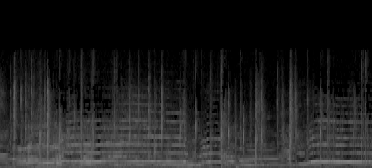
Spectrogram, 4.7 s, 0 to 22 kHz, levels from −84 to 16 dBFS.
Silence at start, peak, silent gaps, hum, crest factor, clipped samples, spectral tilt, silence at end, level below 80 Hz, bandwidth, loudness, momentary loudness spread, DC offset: 0 s; -18 dBFS; none; 50 Hz at -55 dBFS; 22 dB; under 0.1%; -1 dB/octave; 0 s; -56 dBFS; 15.5 kHz; -39 LUFS; 5 LU; under 0.1%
